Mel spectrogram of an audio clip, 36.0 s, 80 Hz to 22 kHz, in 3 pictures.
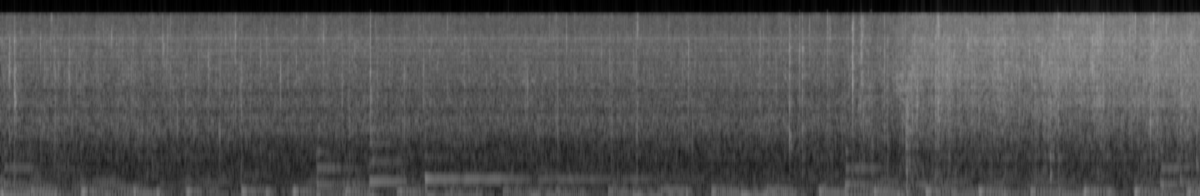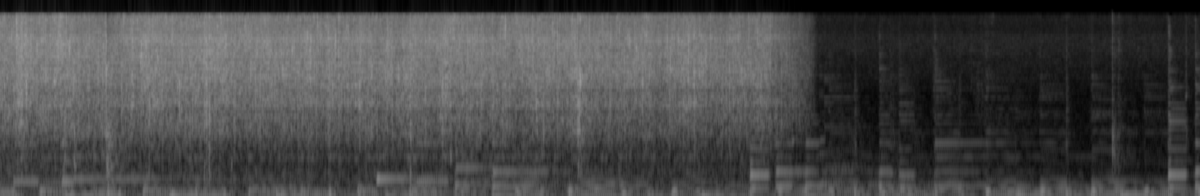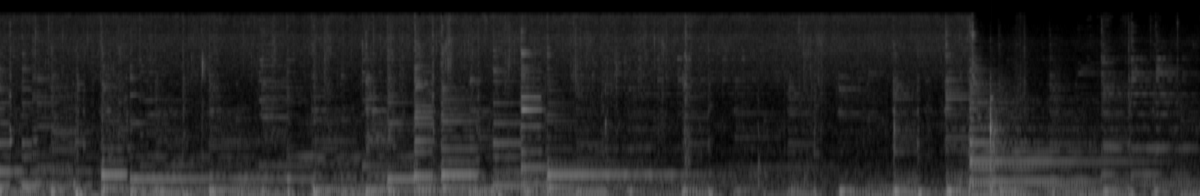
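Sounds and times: food sizzling in hot oil: 0.0s - 20.2s
soft acoustic guitar music: 0.0s - 36.0s.

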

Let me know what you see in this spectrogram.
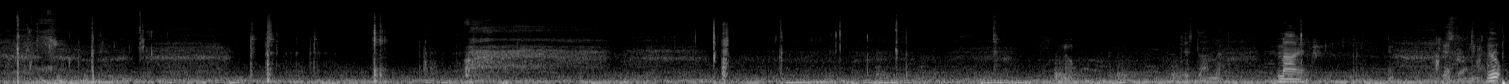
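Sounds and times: low steady rumble: 0.0s - 15.0s.

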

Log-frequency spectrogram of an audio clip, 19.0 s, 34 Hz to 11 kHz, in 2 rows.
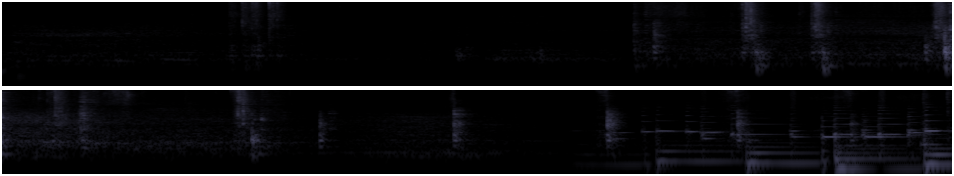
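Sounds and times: knife chopping on wooden board: 9.2s - 10.2s, 15.4s - 15.8s, 16.8s - 17.1s.

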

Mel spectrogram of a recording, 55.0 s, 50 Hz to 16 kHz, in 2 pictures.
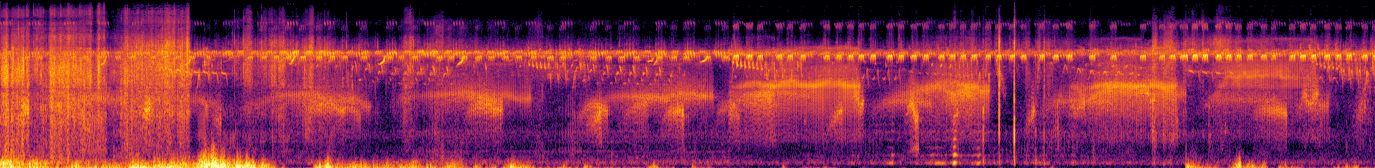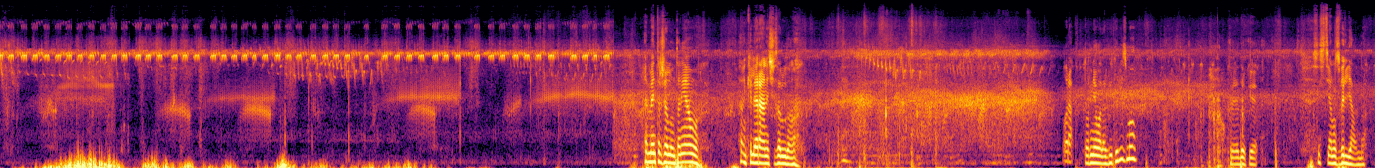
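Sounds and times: frogs croaking: 0.0s - 55.0s
insects chirring: 0.0s - 55.0s.

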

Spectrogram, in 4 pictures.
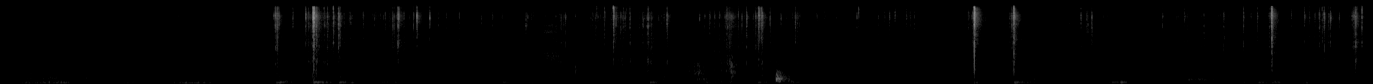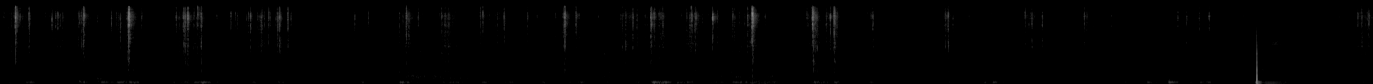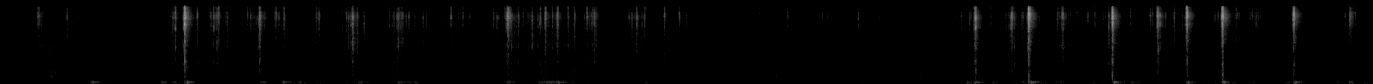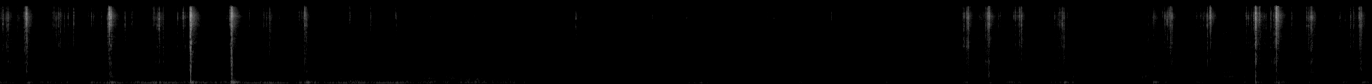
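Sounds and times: puzzle cube clicking turns: 2.7s - 16.7s, 17.3s - 22.2s, 27.3s - 28.2s, 29.1s - 34.4s, 37.0s - 45.2s, 50.8s - 52.0s, 52.6s - 54.9s.

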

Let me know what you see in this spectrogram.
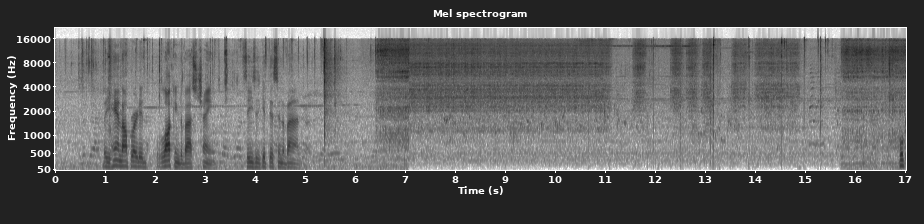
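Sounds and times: chain hoist ratcheting: 11.6s - 17.0s.

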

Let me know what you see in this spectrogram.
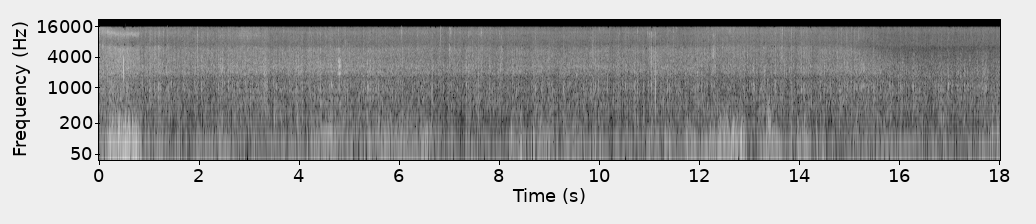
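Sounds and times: heavy rain falling: 0.0s - 18.0s
sharp drip ticks: 0.4s - 18.0s
low thunder rumble: 10.5s - 16.8s.

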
